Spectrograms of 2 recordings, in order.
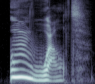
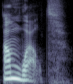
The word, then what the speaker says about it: Umwelt: And one of them is this concept of Umwelt, right? Umwelt. I think that's how you pronounce it. Umwelt. Yeah, that's it sounds German, right?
